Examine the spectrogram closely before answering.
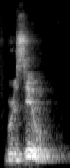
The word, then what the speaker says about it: Brazil: Brazil. Justamente o final da palavra. Zil.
